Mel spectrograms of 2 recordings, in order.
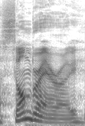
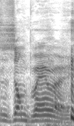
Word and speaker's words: sombrero: What's the hat? – Sombrero. – Yeah, some people call it Zombrero. Zombromino. – Yeah, well, that's not it. – Oh, I don't even know how to pronounce that. That's objectively wrong.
